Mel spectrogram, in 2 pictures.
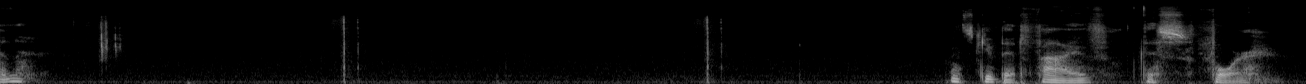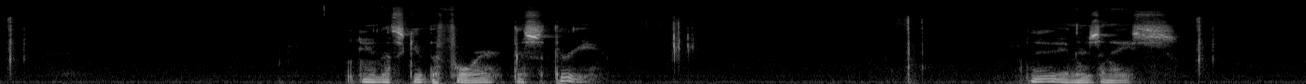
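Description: Soft card-flip clicks sound now and then.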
